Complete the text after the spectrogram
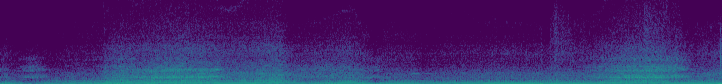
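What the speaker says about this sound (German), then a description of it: "Also das Auto hört sich irgendwie komisch an." A video game car's steady engine drone with shifting pitch, rising and falling as it revs, continuous throughout with no talking.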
